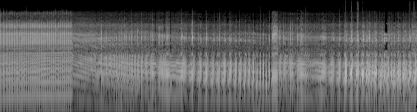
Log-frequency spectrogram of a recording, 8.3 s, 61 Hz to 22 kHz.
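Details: Vintage Homelite XP1020 two-stroke chainsaw, carb sat a long time, fuel line replaced: revs drop from a high scream then hunt unevenly, running rough; owner thinks it's not air but the carburetor needs a kit.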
